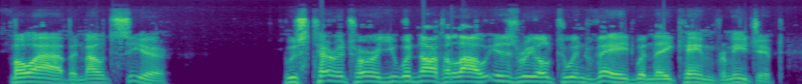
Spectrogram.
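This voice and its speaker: A devout king of Judah in an audio Bible drama. He declaims solemnly and with passion, his voice a little high for a man. The recording is dry, with no room sound. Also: a bit bright, no room sound. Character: devout, impassioned king of Judah praying and exhorting his people.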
